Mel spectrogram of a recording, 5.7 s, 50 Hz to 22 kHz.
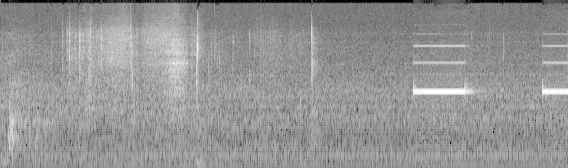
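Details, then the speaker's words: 25-inch K7000 arcade monitor chassis blowing fuses, multimeter diode test on red-channel transistor: steady high-pitched continuity beep twice as probes touch, versus 0.5–0.9 V drops on others; shorted transistor. "Go back to this one, shorted. So our red neck transistor is shorted."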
